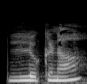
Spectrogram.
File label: "lookna", Punjabi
